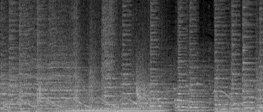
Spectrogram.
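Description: A cartoon police car siren wails loudly in a children's alphabet game, with sweeping up-and-down tones layered over bright music and sound effects, playing without talk.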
